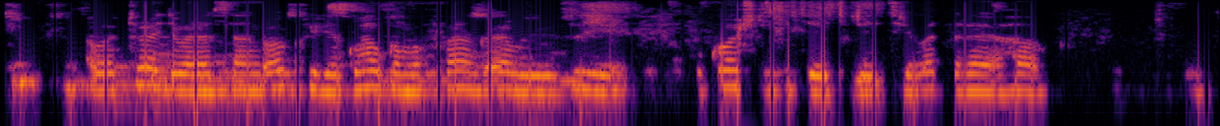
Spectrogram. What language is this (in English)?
Kinyarwanda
